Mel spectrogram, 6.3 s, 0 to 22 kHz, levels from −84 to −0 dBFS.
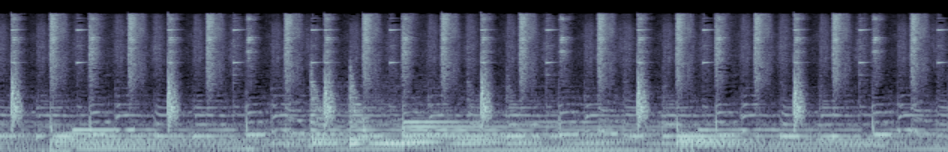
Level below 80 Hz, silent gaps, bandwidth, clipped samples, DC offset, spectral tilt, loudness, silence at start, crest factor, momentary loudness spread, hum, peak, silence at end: -32 dBFS; none; 16.5 kHz; under 0.1%; 0.3%; -3 dB/octave; -17 LUFS; 0 s; 18 dB; 3 LU; none; 0 dBFS; 0 s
